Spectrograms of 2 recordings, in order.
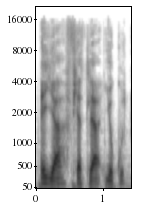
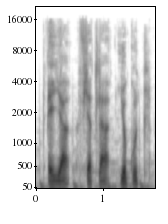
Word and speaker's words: Eyjafjallajökull: La prononciation de son nom est en soi un petit défi qui nécessite de bien détacher chaque syllabe. Eyjafjallajökull. Eyjafjallajökull.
